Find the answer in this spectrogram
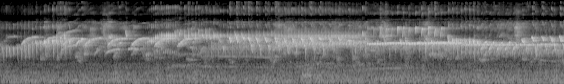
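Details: A canary sings nonstop, chaining fast chattering trills and warbles into a sustained, even, high-pitched roll that grows into a long steady trill toward the end.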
